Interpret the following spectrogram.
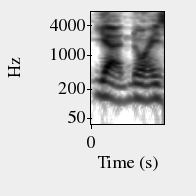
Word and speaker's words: Noyes: Is it Mally Noyes? Mally, Noyes is the right way to say it.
